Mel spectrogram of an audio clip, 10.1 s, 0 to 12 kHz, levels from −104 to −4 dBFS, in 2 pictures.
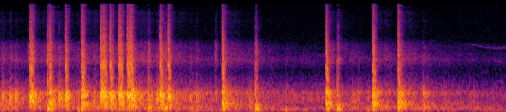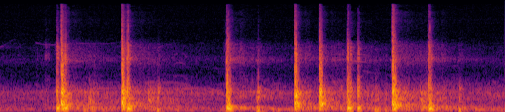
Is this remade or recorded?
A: recorded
